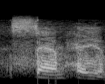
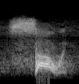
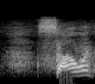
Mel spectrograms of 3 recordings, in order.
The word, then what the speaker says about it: Samhain: call it sowing now when you look at the name it looks as if it's saying samhain or something like that no no no this is probably pronounced in the ancient gaelic as sahan sowen according to occult tradition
